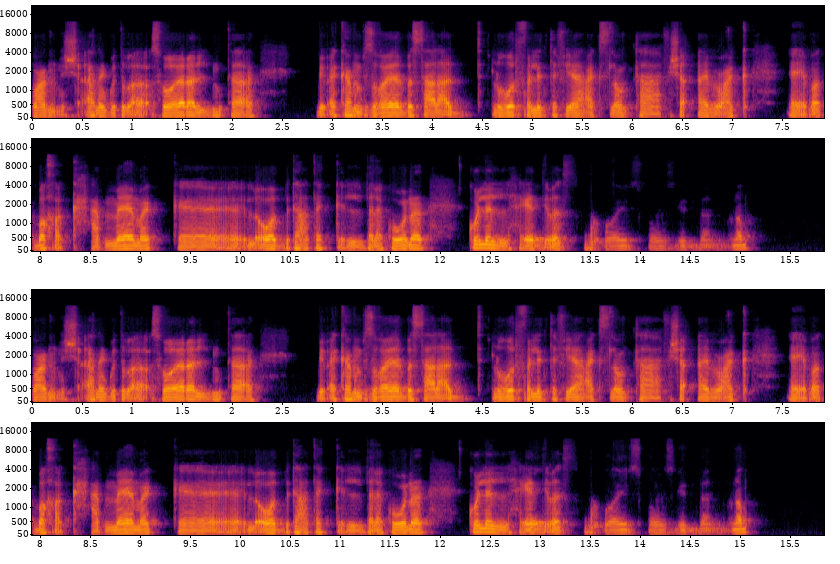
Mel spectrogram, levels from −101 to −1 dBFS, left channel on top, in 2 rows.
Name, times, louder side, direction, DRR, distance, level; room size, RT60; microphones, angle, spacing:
voice 1, 0.0-2.2 2.9-4.3 4.6-7.0 7.3-13.6, left 1 dB, 5° left, 0.6 m, -27 dB
voice 2, 13.6-15.1, right 4 dB, 80° right, 0.5 m, -34 dB
16.0 x 5.6 x 3.4 m
head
